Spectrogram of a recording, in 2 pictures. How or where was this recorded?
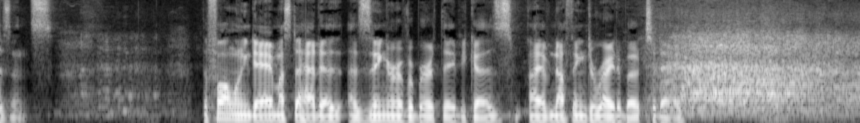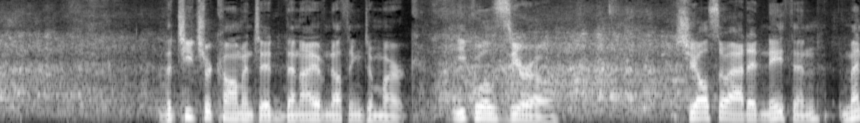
live audience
